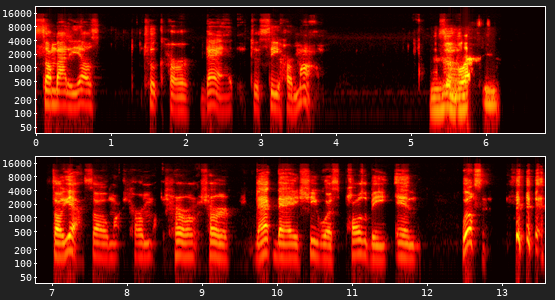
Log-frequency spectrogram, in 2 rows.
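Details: Aphasia in a 52-year-old male ischemic stroke survivor, speaking 3 years after his stroke; he is still working on his speech, thinking about every word, syllable and cadence.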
